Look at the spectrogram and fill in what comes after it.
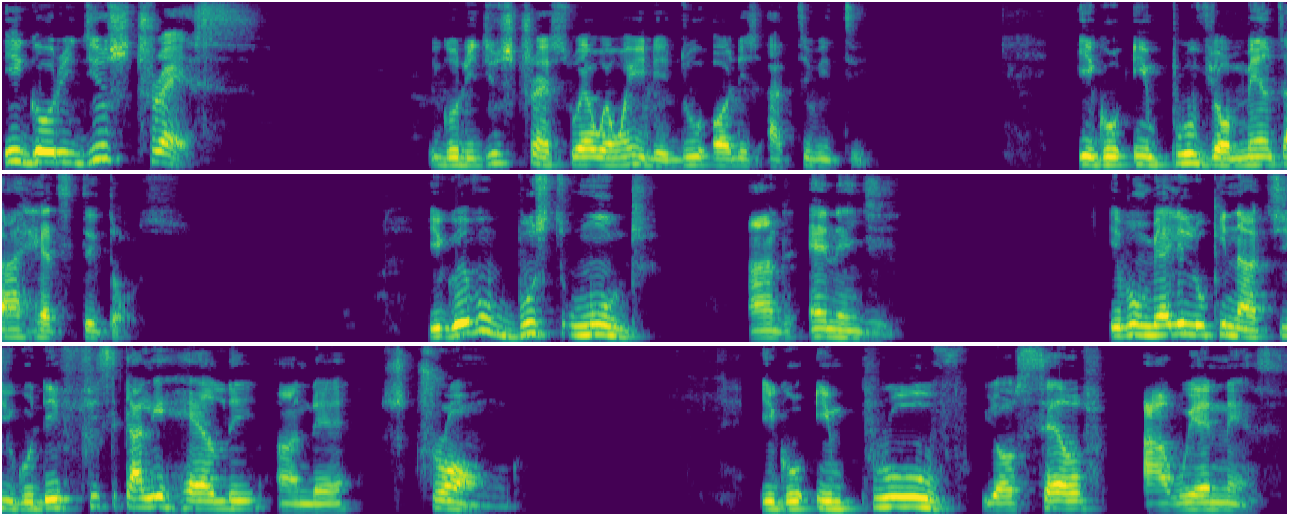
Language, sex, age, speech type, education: Nigerian Pidgin, male, 30-45, spontaneous, tertiary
